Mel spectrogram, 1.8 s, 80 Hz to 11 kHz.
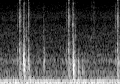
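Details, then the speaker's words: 2002 Ford Explorer with the ignition on and blower running: turning the dial to heat causes sharp repeating dash clicks, which stop on cold, and there is no heat. The fault is a failing blend door actuator, to be replaced. "now let me turn this dial to heat do you hear that clicking sound well I've turned it to cold and you can see it shuts off when I try to get some heat"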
